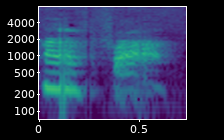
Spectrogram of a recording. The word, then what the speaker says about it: alfa: padat itu adalah Alfa Alfa ini penulisannya seperti Huruf a kecil Ya seperti ini ini dibacanya Alfa Alfa ya yaitu koefisien muai panjang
